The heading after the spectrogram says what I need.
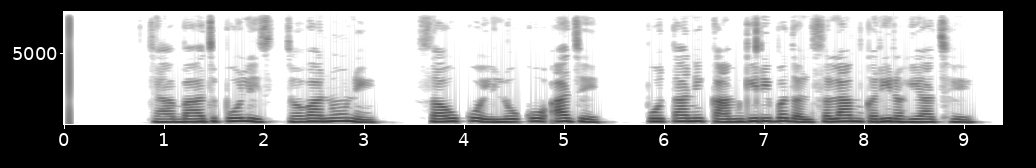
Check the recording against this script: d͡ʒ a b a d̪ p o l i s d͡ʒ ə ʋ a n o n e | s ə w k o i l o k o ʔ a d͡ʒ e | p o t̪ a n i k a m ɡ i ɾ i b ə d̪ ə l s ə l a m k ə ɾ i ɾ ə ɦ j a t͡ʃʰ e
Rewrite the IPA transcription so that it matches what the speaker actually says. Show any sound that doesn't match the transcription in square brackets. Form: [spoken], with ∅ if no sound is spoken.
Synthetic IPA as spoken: d͡ʒ a b a d̪ p o l i s d͡ʒ ə ʋ a n o n e | s ə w k o i l o k o ʔ a d͡ʒ e | p o t̪ a n i k a m ɡ i ɾ i b ə d̪ ə l s ə l a m k ə ɾ i ɾ ə ɦ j a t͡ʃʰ e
